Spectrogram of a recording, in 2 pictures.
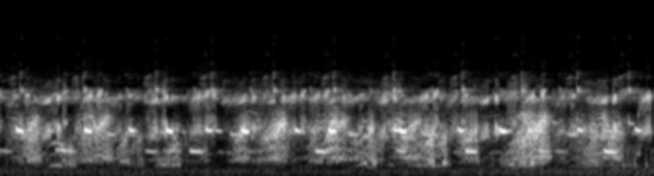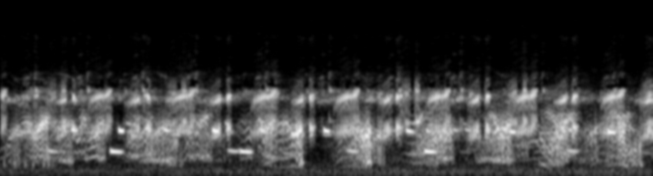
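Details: Continuous chorus of croaking frogs, with rapid overlapping pulsed calls and short tonal notes from many individuals, steady across the whole stretch without pauses.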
